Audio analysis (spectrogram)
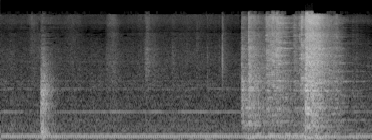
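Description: An oven door opened in a home kitchen, a brief clunk followed a few seconds later by a louder rattling clatter, over a steady low appliance hum.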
